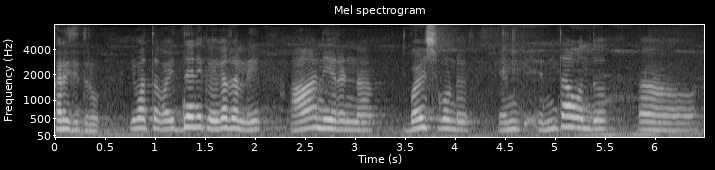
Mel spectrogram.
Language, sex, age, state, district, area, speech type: Kannada, female, 60+, Karnataka, Koppal, rural, spontaneous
